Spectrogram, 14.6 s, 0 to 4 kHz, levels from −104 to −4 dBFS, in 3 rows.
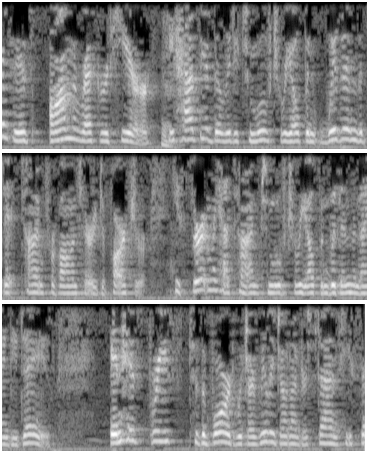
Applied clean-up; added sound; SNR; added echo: none; none; none; none.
